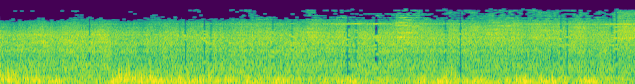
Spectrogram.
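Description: Freight train of tank and covered wagons rolling past, a loud steady rumble of steel wheels on rail with a recurring low beat.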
